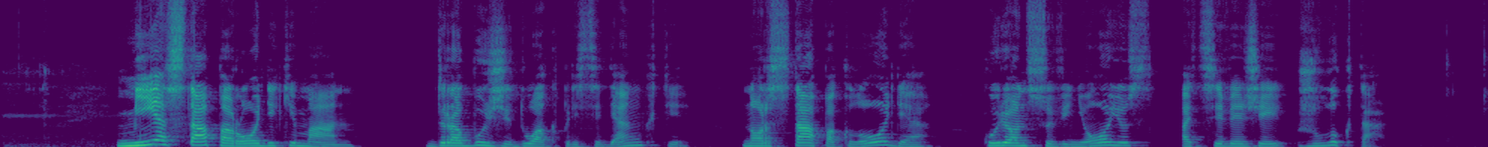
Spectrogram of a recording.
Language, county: Lithuanian, Utena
